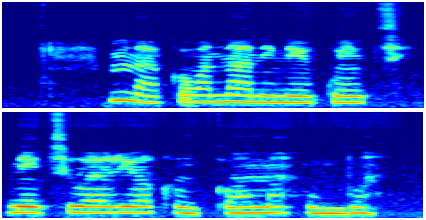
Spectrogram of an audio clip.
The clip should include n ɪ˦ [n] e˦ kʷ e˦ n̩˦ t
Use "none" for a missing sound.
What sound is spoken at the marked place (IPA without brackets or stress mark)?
n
